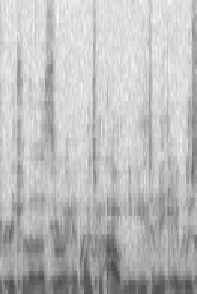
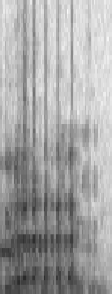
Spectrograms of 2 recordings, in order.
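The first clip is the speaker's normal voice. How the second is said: loud, high pep talk; coaxing the dice; 13 semitones higher, 11 dB louder than usual. Real, not acted. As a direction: cheer on the dice.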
